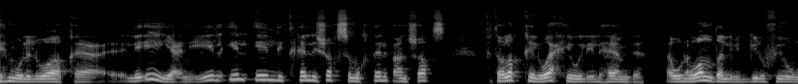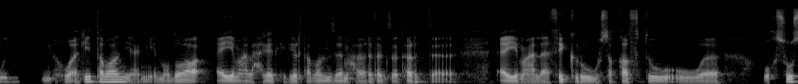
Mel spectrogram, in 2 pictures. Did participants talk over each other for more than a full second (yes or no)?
no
